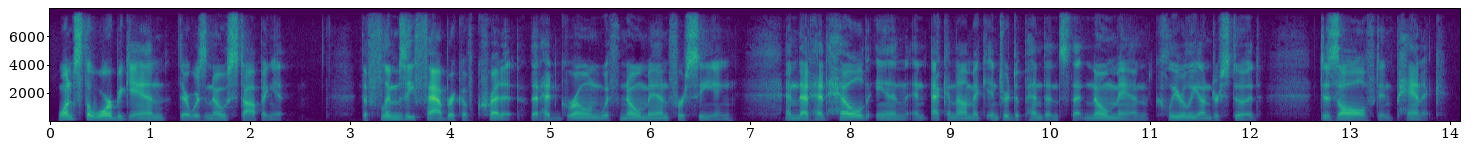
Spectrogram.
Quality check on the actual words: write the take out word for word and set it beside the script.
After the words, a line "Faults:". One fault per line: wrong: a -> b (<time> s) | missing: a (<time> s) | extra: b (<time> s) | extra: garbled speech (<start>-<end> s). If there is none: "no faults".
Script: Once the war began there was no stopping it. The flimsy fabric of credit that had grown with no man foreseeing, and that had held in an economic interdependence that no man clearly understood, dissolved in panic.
Once the war began there was no stopping it. The flimsy fabric of credit that had grown with no man foreseeing, and that had held in an economic interdependence that no man clearly understood, dissolved in panic.
Faults:
no faults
